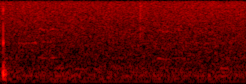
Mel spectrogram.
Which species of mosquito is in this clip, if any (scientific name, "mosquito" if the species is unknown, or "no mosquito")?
Anopheles gambiae s.s.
